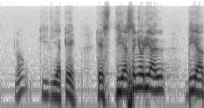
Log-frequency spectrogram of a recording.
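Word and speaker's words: Κυριακή: Yo estaba en el Espíritu, dice Juan, el día del Señor, que significa o se pronuncia Kyriake, ¿no? Kyriake, que es día señorial, día dominical o dominus, que es igual a Señor.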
